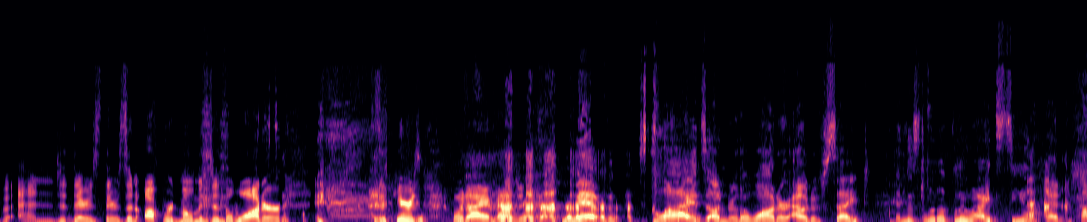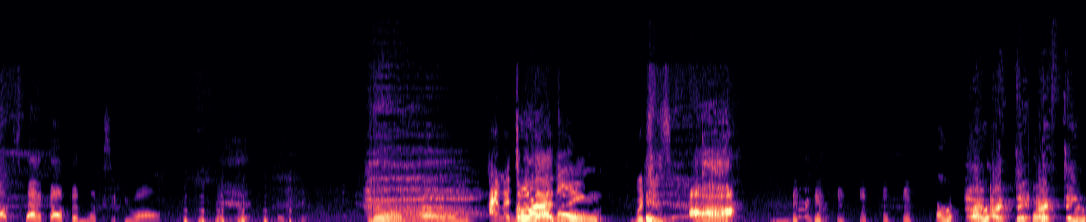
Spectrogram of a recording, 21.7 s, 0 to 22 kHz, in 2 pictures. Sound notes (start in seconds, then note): 2.8 people laughing; 12.7 person chuckling; 14.5 deep exhaling; 18.3 mimics seal barking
